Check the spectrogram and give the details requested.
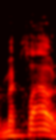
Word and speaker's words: MacLeod: I caught the documentary Royalty Free, the music of Kevin MacLeod, or MacLeod, I think his name is actually pronounced.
